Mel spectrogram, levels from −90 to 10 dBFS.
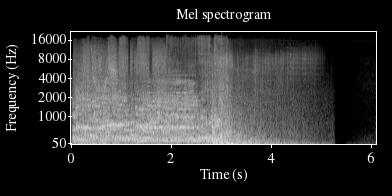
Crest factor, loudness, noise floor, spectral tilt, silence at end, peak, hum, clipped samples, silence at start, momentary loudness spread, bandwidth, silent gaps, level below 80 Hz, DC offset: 12 dB; -11 LUFS; -66 dBFS; -5.5 dB/octave; 1.4 s; 0 dBFS; none; under 0.1%; 0 s; 16 LU; 20 kHz; none; -20 dBFS; under 0.1%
